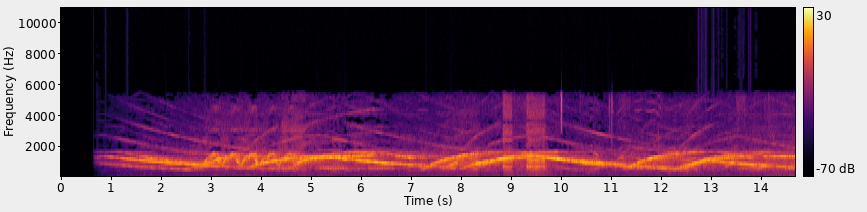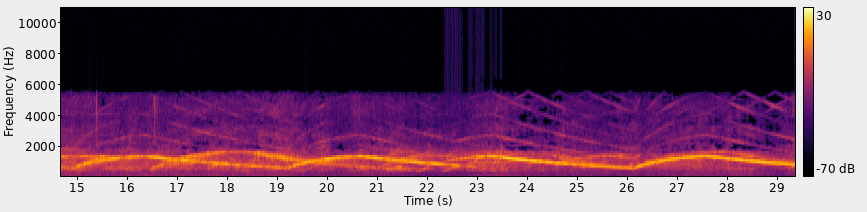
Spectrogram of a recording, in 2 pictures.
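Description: Several emergency-vehicle sirens wailing at once. Each one rises and falls in pitch about every three seconds, out of step with the others. They start suddenly about a second in.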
